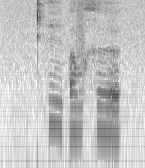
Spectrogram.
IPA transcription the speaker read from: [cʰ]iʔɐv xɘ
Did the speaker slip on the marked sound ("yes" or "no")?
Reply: no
